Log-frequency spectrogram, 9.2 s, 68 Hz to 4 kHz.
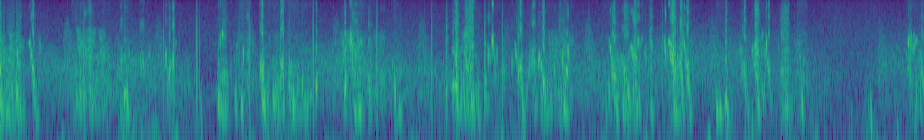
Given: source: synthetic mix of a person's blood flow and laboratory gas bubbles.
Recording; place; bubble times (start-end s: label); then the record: Doppler ultrasound of blood flow; subclavian vein
0.00-0.42 s: bubbles
0.70-1.52 s: bubbles
1.63-1.77 s: bubbles
2.15-2.52 s: bubbles
2.59-3.21 s: bubbles
3.40-3.85 s: bubbles
3.91-4.03 s: bubbles
4.44-5.05 s: bubbles
5.11-5.75 s: bubbles
6.02-6.55 s: bubbles
6.60-6.95 s: bubbles
7.13-7.33 s: bubbles
7.39-7.74 s: bubbles
7.78-8.14 s: bubbles
9.05-9.25 s: bubbles
From the record:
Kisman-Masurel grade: 332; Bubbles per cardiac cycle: rolling drumbeat, 9 or more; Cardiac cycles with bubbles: 50 to 99%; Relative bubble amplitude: moderate (0.250 to 0.450); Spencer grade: 3 (all of the cardiac periods contain showers or single bubble signals, but not dominating or overriding the cardiac motion signals); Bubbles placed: anywhere in the cardiac cycle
